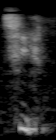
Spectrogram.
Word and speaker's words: teeth: So it's not teeth. It's not I brush my teeth. My teeth. Th. On the end is really important.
